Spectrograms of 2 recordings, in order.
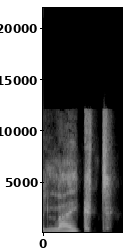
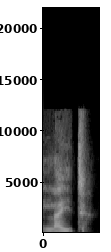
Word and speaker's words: liked: So what gringos does, or gringo do, I mean, they say light, light. Light. They don't pronounce the k, yeah, and they say just light.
